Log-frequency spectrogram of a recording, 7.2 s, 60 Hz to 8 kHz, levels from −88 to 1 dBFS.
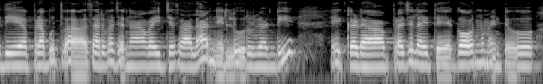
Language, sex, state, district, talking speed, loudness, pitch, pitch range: Telugu, female, Andhra Pradesh, Chittoor, 85 wpm, -15 LUFS, 180 Hz, 170-190 Hz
